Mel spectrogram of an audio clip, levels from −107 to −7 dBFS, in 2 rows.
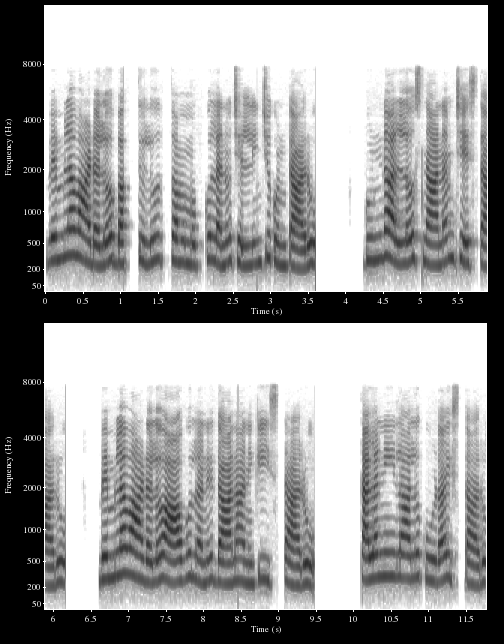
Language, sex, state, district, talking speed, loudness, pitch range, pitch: Telugu, female, Telangana, Karimnagar, 85 wpm, -32 LUFS, 245-290 Hz, 265 Hz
